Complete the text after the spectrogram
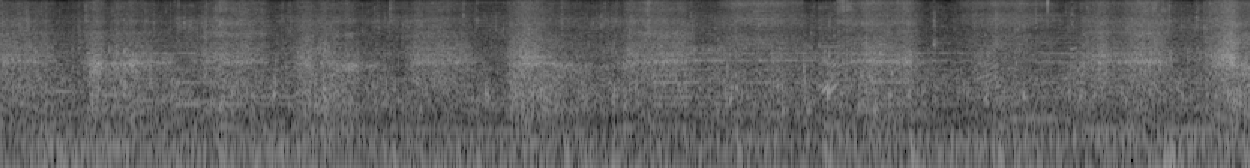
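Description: Water splashes around motorbike wheels.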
